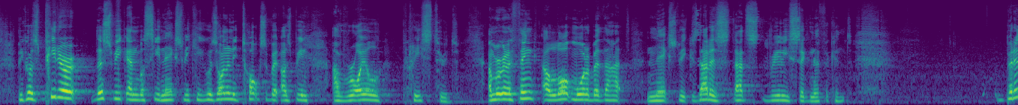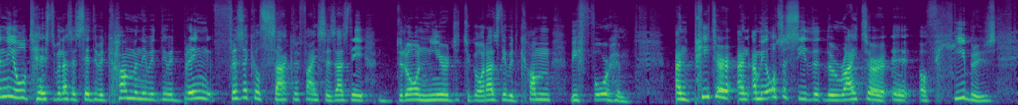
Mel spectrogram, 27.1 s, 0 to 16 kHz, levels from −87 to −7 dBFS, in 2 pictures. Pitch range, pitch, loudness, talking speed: 170-210 Hz, 190 Hz, -27 LUFS, 185 wpm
